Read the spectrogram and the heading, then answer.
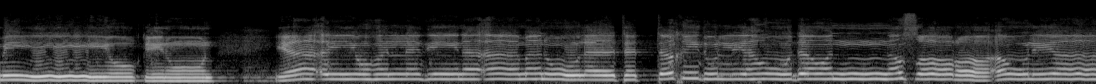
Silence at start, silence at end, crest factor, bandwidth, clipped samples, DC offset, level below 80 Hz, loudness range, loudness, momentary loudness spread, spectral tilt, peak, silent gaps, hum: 0 s; 0 s; 10 dB; 11 kHz; under 0.1%; under 0.1%; -60 dBFS; 3 LU; -21 LUFS; 7 LU; -6.5 dB/octave; -10 dBFS; none; none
